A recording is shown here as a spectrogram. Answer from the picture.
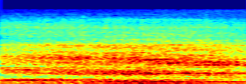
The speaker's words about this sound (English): Trucks bearing the emblem of Rio de Janeiro's City Hall arrive at the entrance of Jardim Gramacho, Latin America's largest open landfill site.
